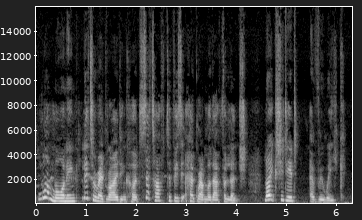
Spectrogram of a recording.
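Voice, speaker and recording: A woman telling a story to young children as an entertainer, theatrical and expressive. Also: on the high side, normal speed.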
